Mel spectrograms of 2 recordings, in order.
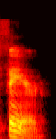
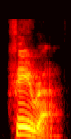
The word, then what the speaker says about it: Feyre: Because I would pronounce it Fair. Feyre. Okay. Feyre Archeron, a 19-year-old huntress,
